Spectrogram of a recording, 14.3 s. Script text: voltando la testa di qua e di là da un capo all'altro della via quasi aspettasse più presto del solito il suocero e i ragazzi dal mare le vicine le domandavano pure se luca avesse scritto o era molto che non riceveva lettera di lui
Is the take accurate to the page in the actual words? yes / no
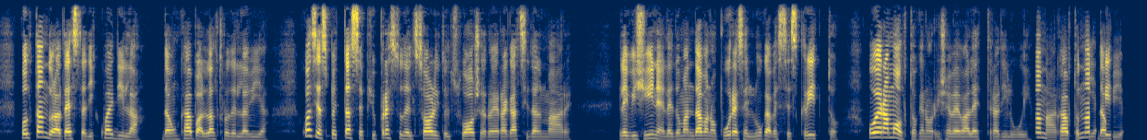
no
